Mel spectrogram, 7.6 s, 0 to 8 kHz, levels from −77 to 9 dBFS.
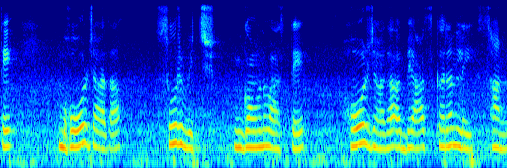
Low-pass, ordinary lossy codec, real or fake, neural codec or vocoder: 7.2 kHz; none; real; none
